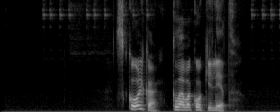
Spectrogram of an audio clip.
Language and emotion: Russian, neutral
